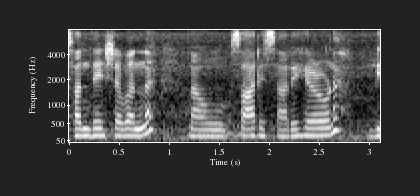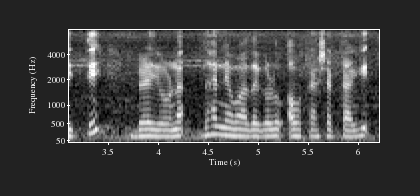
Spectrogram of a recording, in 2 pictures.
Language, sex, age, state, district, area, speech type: Kannada, female, 60+, Karnataka, Gadag, rural, spontaneous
